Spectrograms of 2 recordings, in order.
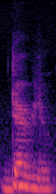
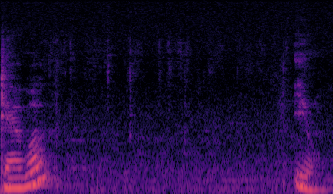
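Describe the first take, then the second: First: The letter name is run together as one word. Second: The letter name is said as two separate parts. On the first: This is how people here commonly say it. The speaker calls it wrong. "আমরা এখানে এটাকে বলি কি ডাব্লিউ" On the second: This is the proper pronunciation. The speaker calls it right. "এটার উচ্চারণ হলো কি তা কি ডাবল ইউ"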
